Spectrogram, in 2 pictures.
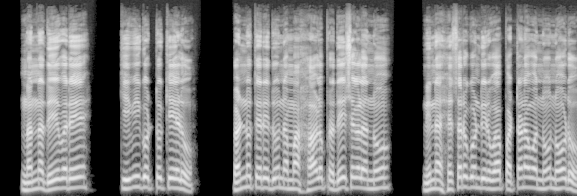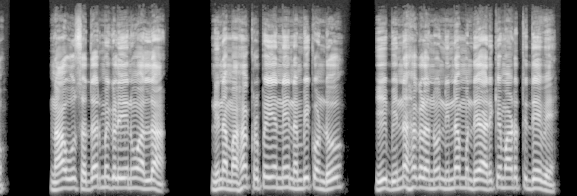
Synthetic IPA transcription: nɐnːɐd̪ɛːʋɐɾe̞ | kiʋiɡo̞ʈːukeːɭu | kɐɳːut̪eɾed̪unɐmːɐɦaːɭupɾɐd̪ɛːʃɐɡɐɭɐnːu | ninːɐhɛsɐɾuɡo̞ɳɖiɾuʋɐpɐʈːɐɳɐʋɐnːunoːɽu | naːʋusɐd̪ɐɾmiɡɐɭeːnuːɐlːɐ | ninːɐmɐɦaːkɾupɛjɐnːenɐmbiko̞ɳɖu | iːbinːɐɦɐɡɐɭɐnːuninːɐmund̪e̞ɐɾikemaːɽut̪ːid̪ːeːʋe̞

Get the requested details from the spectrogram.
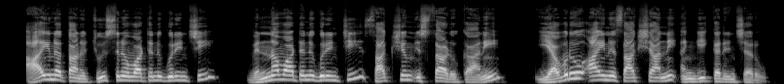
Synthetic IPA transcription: a̰ːjɐnɐt̪aːnut͡ʃuːsinɐʋaːʈɐniɡuɾiɲt͡ʃi | ʋinːɐʋaːʈɐniɡuɾiɲt͡ʃisaːkʂɐmist̪aːɽukaːniː | ɛʋɐɾuːʔaːjɐnɐsaːkʂaːnːiʔɐŋɡiːkɐɾiɲt͡ʃɐːɾṵ

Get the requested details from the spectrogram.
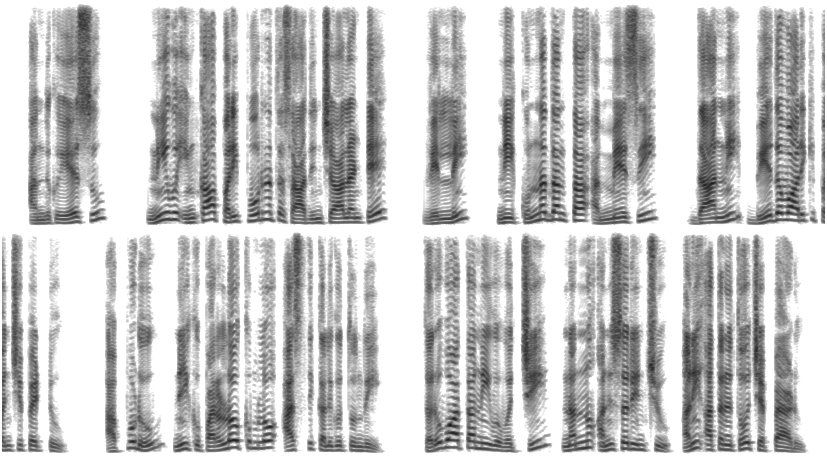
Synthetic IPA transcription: ɐnd̪ukuje̞ːsu | niːwuiŋkaːpɐɾipuːɾɳɐt̪ɐsaːd̪ʱiɲt͡ʃaːlɐɳʈe̞ː | ʋe̞ɭːi | niːkunːɐd̪ɐnt̪aːʔɐmːe̞ːsi | d̪aːnːibiːd̪ɐʋaːɾikipɐɲt͡ʃipeʈːu | ɐpːuɽuniːkupɐɾɐlɔːkɐmlo̞ːʔaːst̪ikɐluɡut̪und̪ḭ | t̪ɐɾuʋaːt̪ɐniːwuʋɐt͡ʃːinɐnːuʔɐnusɐɾiɲt͡ʃuɐniʔɐt̪ɐnit̪o̞ːt͡ʃɛpːaːɽu

